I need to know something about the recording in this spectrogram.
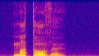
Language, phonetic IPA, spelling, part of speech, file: Polish, [maˈtɔvɨ], matowy, adjective, Pl-matowy.ogg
